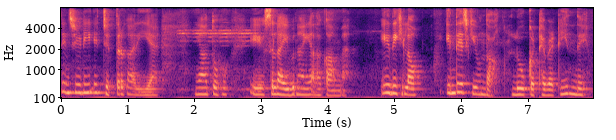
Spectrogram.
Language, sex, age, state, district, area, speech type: Dogri, female, 18-30, Jammu and Kashmir, Jammu, urban, spontaneous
